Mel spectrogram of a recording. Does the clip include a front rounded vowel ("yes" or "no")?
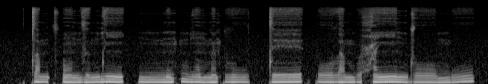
no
